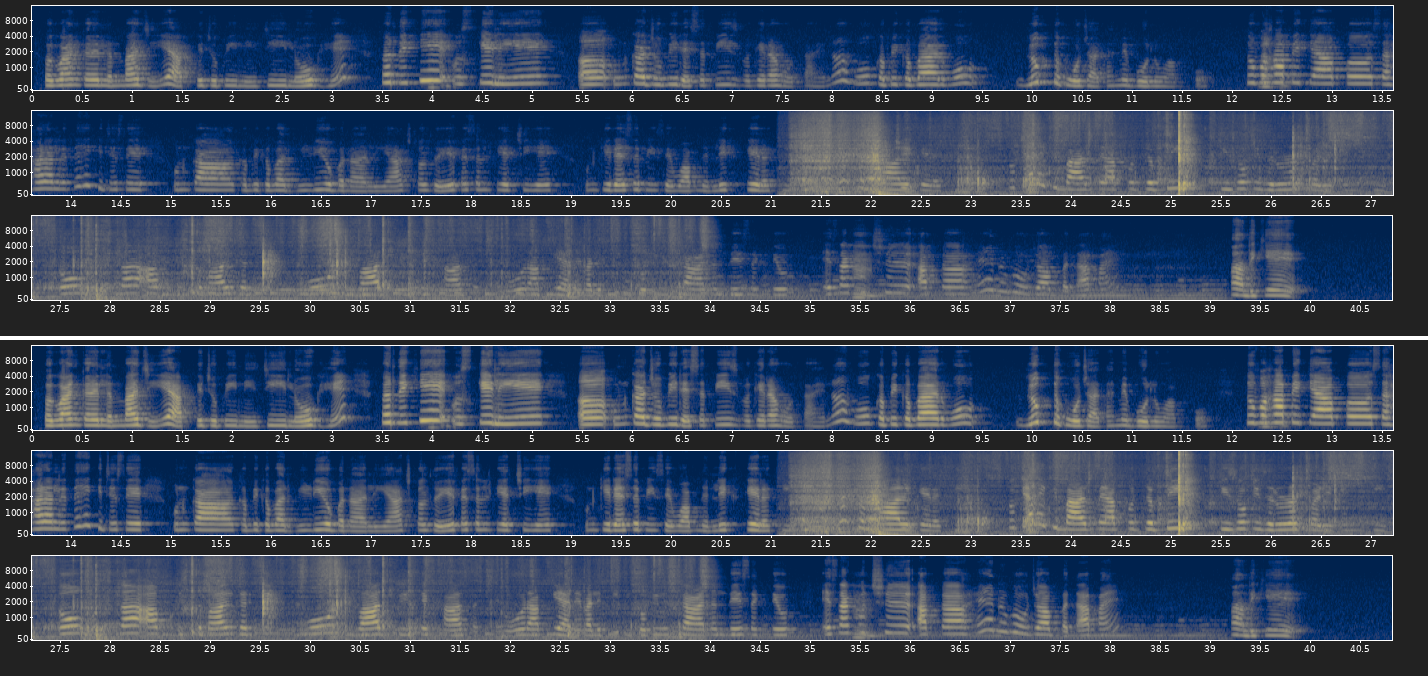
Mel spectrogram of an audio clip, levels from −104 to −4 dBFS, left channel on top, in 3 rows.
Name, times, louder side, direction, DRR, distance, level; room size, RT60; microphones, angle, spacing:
voice 1, 0.1-3.1 3.5-5.1 5.5-9.4 9.8-11.7 12.1-14.7 15.0-18.8 19.1-23.0 23.4-25.2 25.5-27.1 27.5-31.5 31.9-34.8 35.1-38.1, right 6 dB, 60° right, 13 dB, 0.4 m, -43 dB
sound 1, 21.1-34.0, equal, ahead, 1.1 m, -43 dB
sound 2, 27.9-39.2, left 4 dB, 75° left, 0.6 m, -59 dB
voice 2, 39.2-39.8, left 4 dB, 30° left, 11 dB, 0.4 m, -47 dB
11.5 x 8.5 x 2.4 m, 0.37 s
head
